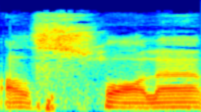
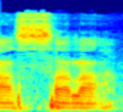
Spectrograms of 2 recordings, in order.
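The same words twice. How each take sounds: First: আসসালা with thick rounded s, like as-sola; careful full-mouthed আসসালা; correct sad. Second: আসসালা with thin s and open a; wrong sin. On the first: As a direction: make the s of আসসালা heavy and rounded. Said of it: "সদের জায়গা সিন হয়ে যায়". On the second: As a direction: say আসসালা lightly, plain s. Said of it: "অনেকে বলে". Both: Shown as a demonstration.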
